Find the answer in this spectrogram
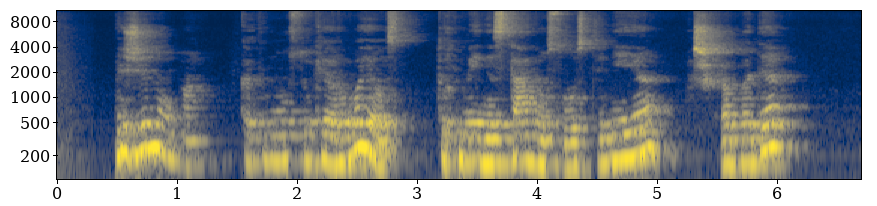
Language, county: Lithuanian, Marijampolė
